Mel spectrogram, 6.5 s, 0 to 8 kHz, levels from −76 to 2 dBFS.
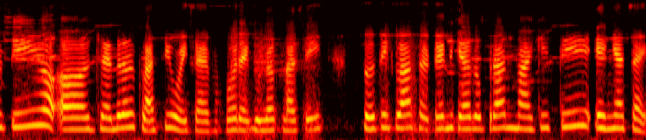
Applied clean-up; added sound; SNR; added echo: neural separator model SepFormer DNS4.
